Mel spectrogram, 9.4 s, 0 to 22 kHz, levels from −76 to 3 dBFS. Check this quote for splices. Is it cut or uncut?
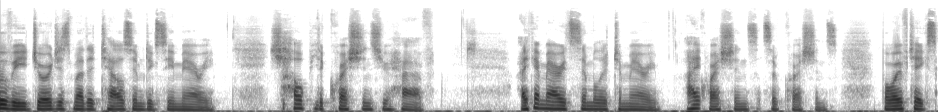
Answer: cut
